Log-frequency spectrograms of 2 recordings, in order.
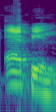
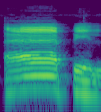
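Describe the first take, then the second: First: Said in the usual way. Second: অ্যাপেল with a long, lower-pitched opening "aa"; drawn-out first vowel. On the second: Shown as a demonstration. Teacher showing students the first sound, অ্যাপেল with "aa" held long. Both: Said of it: "কি উচ্চারণ হচ্ছে?".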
